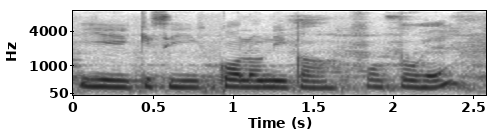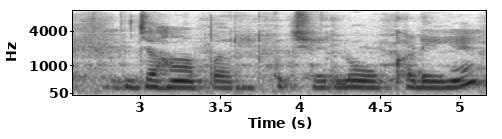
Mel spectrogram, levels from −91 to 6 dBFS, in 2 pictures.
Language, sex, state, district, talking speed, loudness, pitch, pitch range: Hindi, female, Haryana, Charkhi Dadri, 140 wpm, -15 LUFS, 195 Hz, 185-210 Hz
